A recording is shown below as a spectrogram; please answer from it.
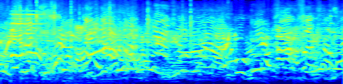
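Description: Several people talking over each other at once, a steady crowd of overlapping voices.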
